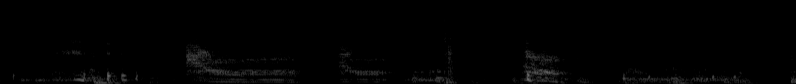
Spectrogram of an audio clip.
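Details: Border Terrier puppy settling in and making himself comfortable indoors at his new home, giving two drawn-out, harmonic whining groans that slide downward in pitch, with soft rustling and quiet room noise between them.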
